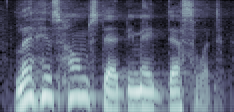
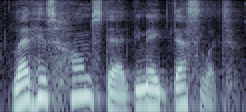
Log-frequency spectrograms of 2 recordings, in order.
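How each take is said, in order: No difference in how they are said.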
